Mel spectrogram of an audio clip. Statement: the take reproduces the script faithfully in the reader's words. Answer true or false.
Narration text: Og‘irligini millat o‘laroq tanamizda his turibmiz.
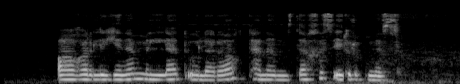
true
